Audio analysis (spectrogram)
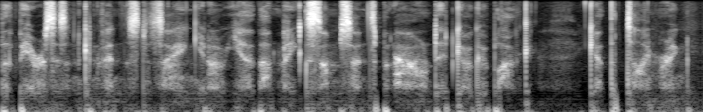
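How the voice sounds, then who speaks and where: Man whispering slowly in ASMR style. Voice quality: breathy unvoiced whisper. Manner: soft, unhurried, deliberate short phrases. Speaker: ASMR channel host. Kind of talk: whispered ASMR story recap.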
